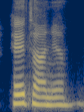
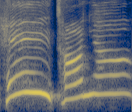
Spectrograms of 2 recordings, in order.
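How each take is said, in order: First: The greeting sounds flat and unenthusiastic. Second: The greeting sounds warm and excited. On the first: The speaker just wants to get through this. The speaker calls it wrong. "oh, here we go again" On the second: The speaker is glad to see the listener. The speaker calls it right. "oh, you're excited to see me"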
